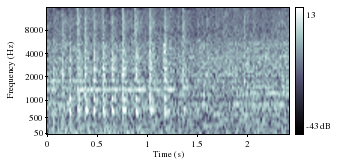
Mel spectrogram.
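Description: A rapid burst of machine-gun fire, about ten shots a second for roughly a second and a half, over a sustained film score.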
